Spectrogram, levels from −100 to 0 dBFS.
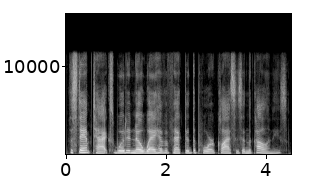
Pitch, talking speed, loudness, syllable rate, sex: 210 Hz, 200 wpm, -18 LUFS, 4.9 syllables/s, female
